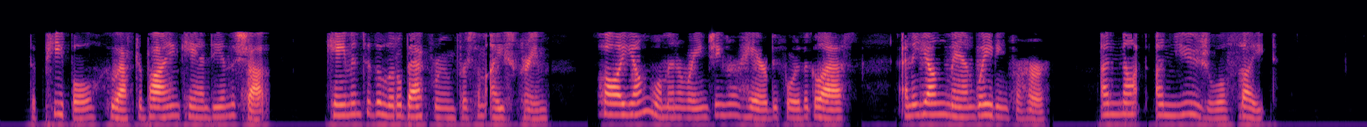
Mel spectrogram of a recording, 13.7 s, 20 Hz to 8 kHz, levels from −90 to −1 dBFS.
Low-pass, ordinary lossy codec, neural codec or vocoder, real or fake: 7.2 kHz; AAC, 16 kbps; none; real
